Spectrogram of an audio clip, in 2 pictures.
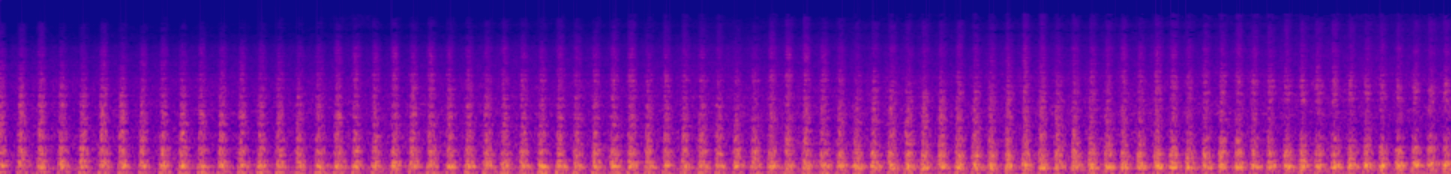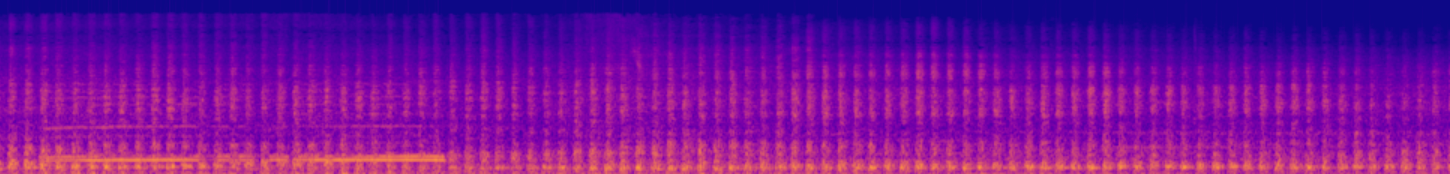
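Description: Steam locomotive hauling a train, its exhaust beating in a steady, rapid rhythm, with a two-tone whistle sounding for about four seconds around the middle.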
